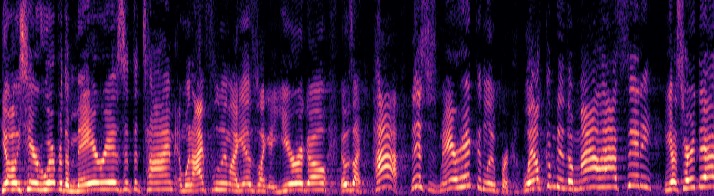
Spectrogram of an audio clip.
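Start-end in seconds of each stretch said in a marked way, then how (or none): 4.7-8.2 put-on pitched-up Southern accent. Recalling the mayor's greeting on the Denver airport train: Southern-accent Hickenlooper impression. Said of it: "Nobody speaks with a Southern accent in Denver".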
